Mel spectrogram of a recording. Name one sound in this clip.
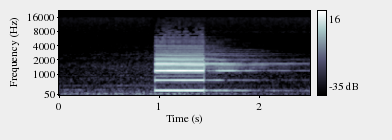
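An alarm blares loudly.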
